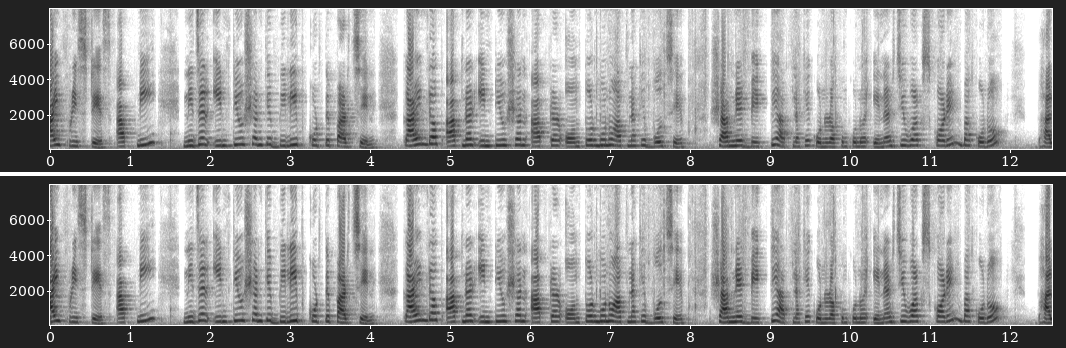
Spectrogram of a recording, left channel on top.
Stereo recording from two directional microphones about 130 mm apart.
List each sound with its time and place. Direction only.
0.2 s a woman's voice: 5° right (ahead or behind)
2.4 s a woman's voice: 30° right (ahead or behind)
4.4 s a woman's voice: 10° right (ahead or behind)
5.6 s speech: 20° right (ahead or behind)
12.4 s a woman's voice: 35° right (ahead or behind)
